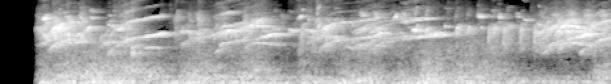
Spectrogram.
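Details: European goldfinch of the large Major form singing a fast, liquid twittering song: bright chirps and short slurred whistles tumbling over one another without pause.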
